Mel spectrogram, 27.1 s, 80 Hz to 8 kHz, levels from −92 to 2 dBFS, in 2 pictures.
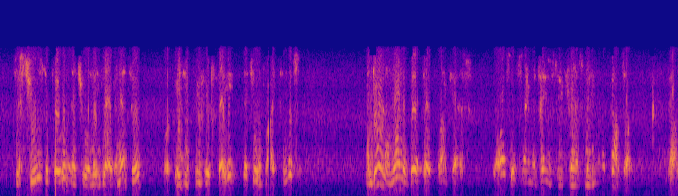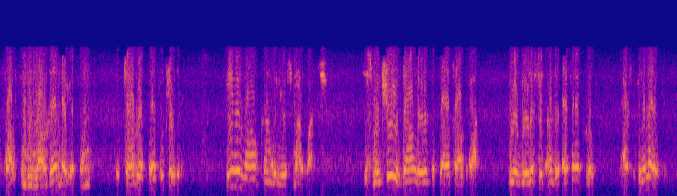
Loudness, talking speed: -27 LUFS, 155 wpm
